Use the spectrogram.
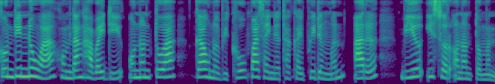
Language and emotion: Bodo, neutral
